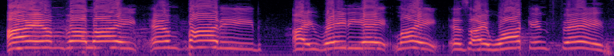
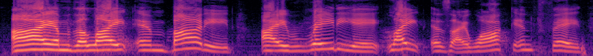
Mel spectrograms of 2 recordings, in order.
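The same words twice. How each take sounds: First: High, loud and slow joyful shout; shouting to the heavens. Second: Louder and slower, every word pressed firmly; emphatically. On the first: Minister leads the congregation's affirmation, shouting it joyfully to the heavens. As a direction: lift it up and shout it to the sky. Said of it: "shouting it to the heavens". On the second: Minister leads the congregation's affirmation, emphatic and slow. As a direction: declare it with full conviction, slowly. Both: Shown as a demonstration.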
